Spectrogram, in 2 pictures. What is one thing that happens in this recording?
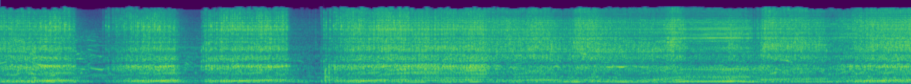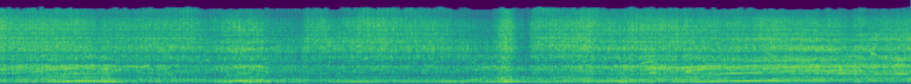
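A large crowd cheers outdoors.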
